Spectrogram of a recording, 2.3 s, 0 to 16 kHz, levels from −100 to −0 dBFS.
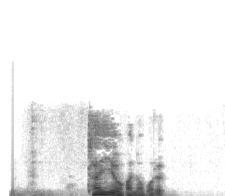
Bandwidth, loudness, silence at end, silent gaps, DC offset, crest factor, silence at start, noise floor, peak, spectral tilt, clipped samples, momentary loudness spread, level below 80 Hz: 7 kHz; -27 LUFS; 0.6 s; none; under 0.1%; 20 dB; 0.9 s; -57 dBFS; -10 dBFS; -7 dB/octave; under 0.1%; 23 LU; -62 dBFS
